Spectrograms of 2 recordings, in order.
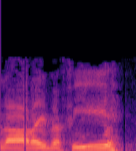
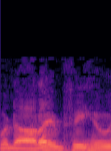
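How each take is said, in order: First: There is a breath-length pause after rayb. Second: Rayb ends silenced but runs straight on without pause. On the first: The speaker calls it right. "نقف مقدار التنفس" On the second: The speaker calls it wrong. "لا يجوز هذا"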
